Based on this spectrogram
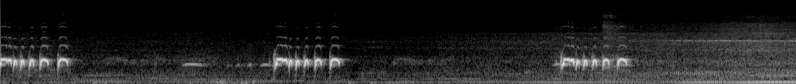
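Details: Three rolling, bubbling coo phrases about three seconds apart come from a local zebra dove used to lure other doves into answering. Each phrase holds five or six quick notes, with soft single coos between them and a rising hiss near the end.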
